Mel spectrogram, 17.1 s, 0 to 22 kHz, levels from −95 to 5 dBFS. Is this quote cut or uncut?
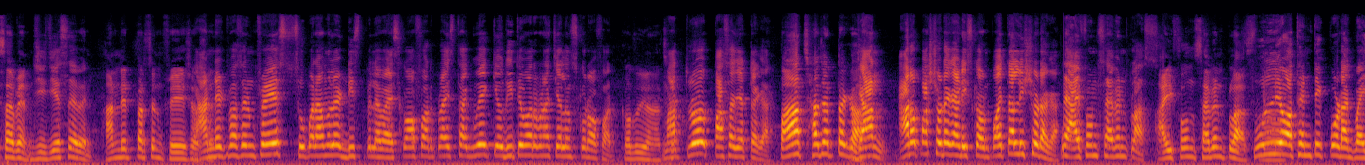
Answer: cut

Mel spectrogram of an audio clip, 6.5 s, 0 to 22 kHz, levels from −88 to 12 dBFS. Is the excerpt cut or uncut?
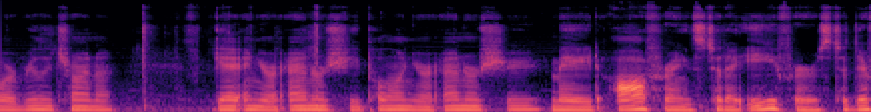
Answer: cut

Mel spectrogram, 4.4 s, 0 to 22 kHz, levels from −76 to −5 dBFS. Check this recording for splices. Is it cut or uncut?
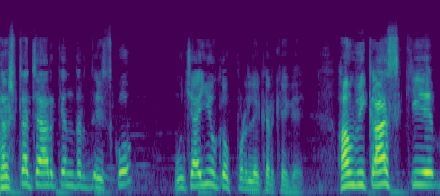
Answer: uncut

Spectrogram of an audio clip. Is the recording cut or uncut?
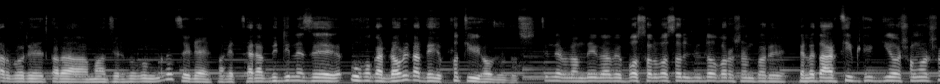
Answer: cut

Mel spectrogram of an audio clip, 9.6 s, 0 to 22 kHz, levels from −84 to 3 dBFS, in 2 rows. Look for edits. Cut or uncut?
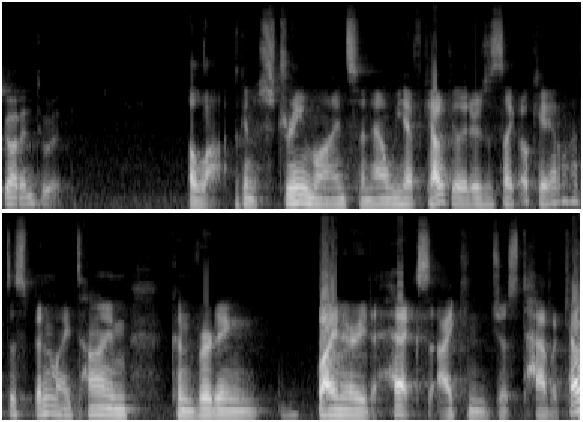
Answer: cut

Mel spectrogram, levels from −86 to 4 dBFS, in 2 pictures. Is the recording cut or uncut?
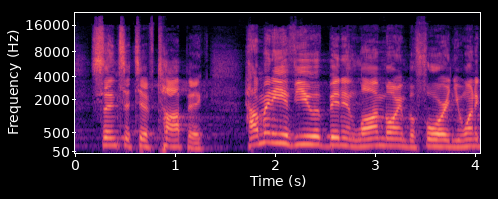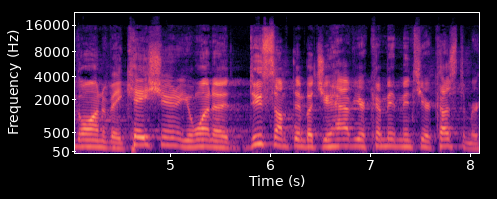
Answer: uncut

